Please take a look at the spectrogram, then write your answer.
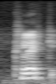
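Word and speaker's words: Klich: the goals click uh click it's like he's pronounced click it's no glitch i don't know and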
